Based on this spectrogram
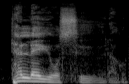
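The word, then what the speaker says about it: τέλειος: 이 온전하심이라는 것은 텔레이오스라고 발음을 하는데 완전한 상태죠.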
